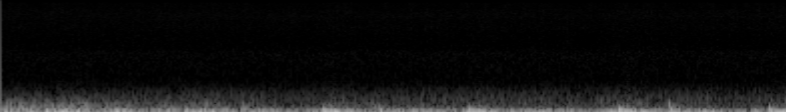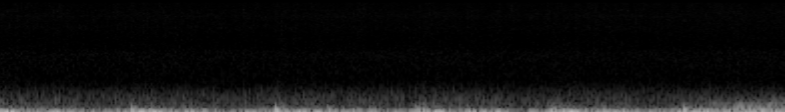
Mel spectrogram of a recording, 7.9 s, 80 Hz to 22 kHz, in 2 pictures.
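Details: Muffled, low male heartbeat at about 83 beats a minute heard through a stethoscope, with faint breathing beneath; heart and breath sounds on auscultation.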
